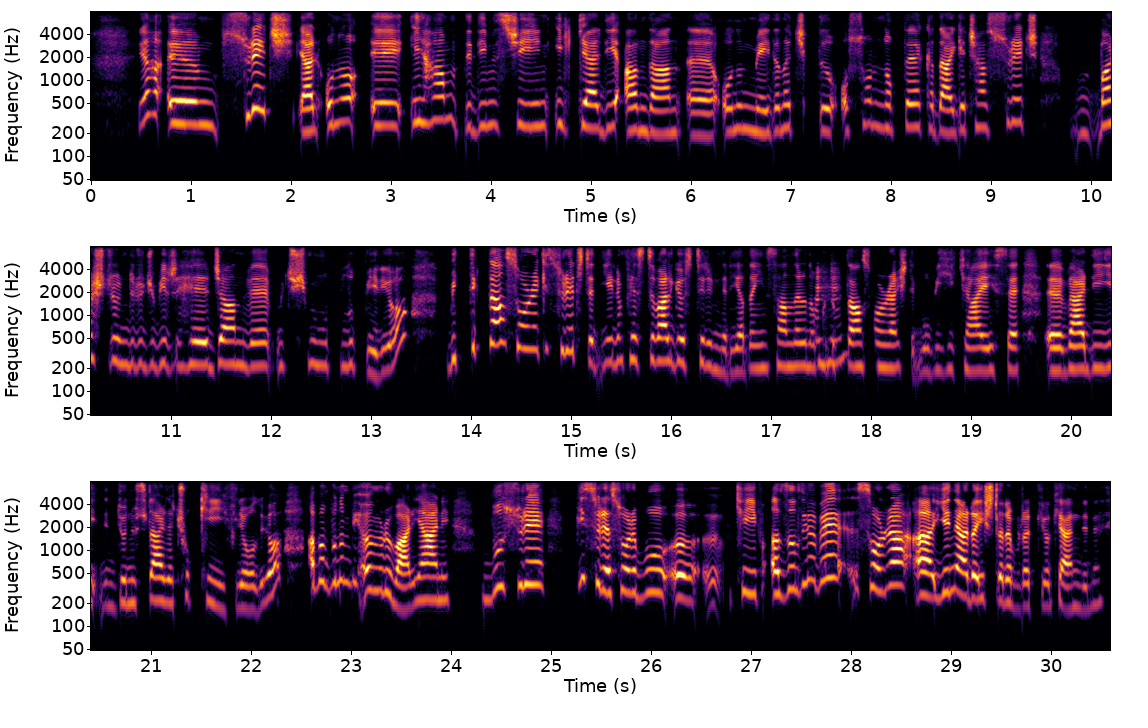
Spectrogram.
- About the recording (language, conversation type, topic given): Turkish, podcast, Anlık ilham ile planlı çalışma arasında nasıl gidip gelirsin?
- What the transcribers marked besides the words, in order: none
